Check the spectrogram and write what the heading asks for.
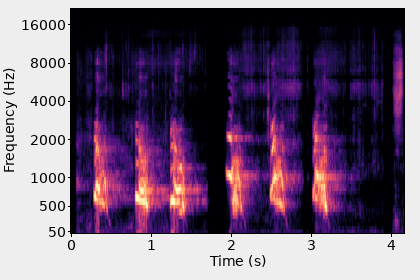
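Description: Five-month-old English Coonhound barking treed: six short, loud barks about half a second apart in two groups of three, each dropping in pitch. It is the tree bark of a hound that has run a raccoon up a tree and is holding it there.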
